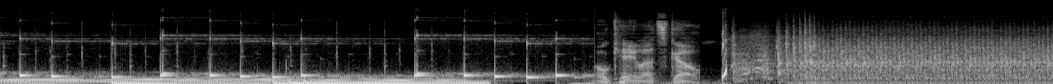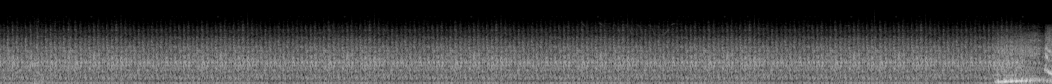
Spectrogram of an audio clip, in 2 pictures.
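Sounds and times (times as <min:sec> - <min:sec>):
tractor engine idling: 0:06.0 - 0:20.7.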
